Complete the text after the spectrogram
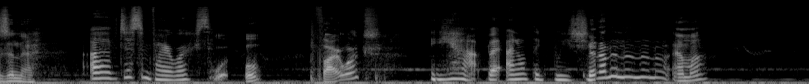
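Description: A young woman answers softly and hesitantly nearby.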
